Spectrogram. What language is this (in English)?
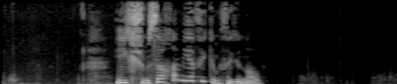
Kabyle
